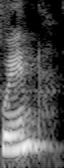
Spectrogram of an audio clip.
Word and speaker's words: Win: So my name is Win and I'm from Vietnam and uh my name can be pronounced like W I N and uh I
